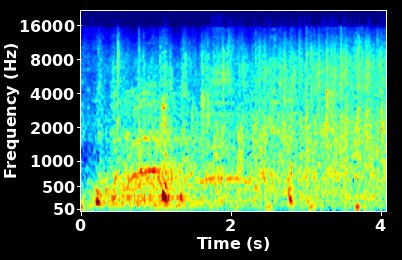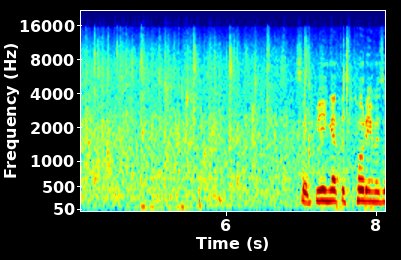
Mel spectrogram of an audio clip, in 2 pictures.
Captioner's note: applause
